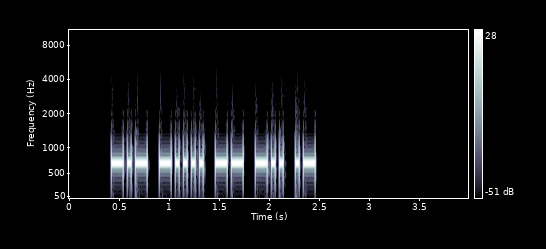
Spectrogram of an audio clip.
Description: Morse code, heard as a keyed tone, about 32 wpm, 700 Hz. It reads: K6MDA
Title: USA Call Signs - 5 Characters - Repeated 3x - 30wpm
